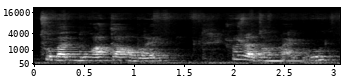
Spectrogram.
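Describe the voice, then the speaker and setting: A woman's voice: medium pitch, steady tone, brisk, a little mellow. A young woman chatting casually in a vlog, self-mocking and trailing off into hesitant asides, recorded on a phone held at arm's length. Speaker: vlogger. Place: apartment rooms and city streets. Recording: echoey phone audio with faint hum.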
